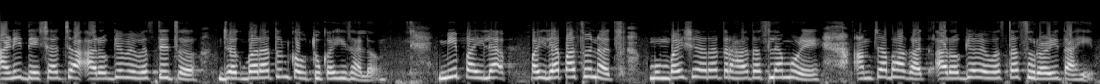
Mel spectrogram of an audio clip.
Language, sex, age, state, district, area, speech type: Marathi, female, 18-30, Maharashtra, Mumbai City, urban, spontaneous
